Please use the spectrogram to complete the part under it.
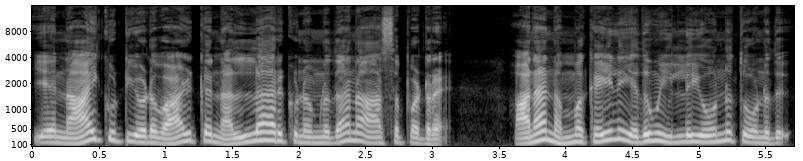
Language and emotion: Tamil, sad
